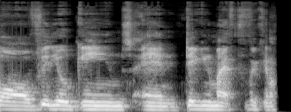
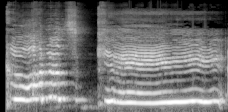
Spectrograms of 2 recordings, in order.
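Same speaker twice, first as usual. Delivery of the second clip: much higher, slow, put-on whiny kid; mocking kid voice; 8 dB louder, much slower than usual. Podcast host mimics the kids' taunt in a whiny kid voice. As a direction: drag it out like a snotty kid.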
